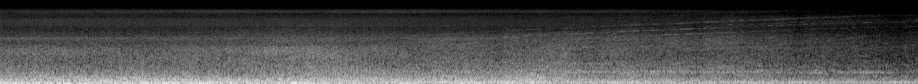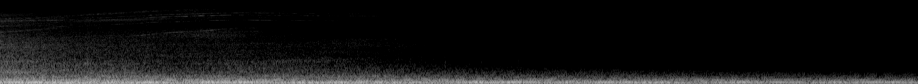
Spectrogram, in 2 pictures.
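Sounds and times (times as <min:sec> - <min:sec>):
big cargo spaceship passing by: 0:00.0 - 0:13.2.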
